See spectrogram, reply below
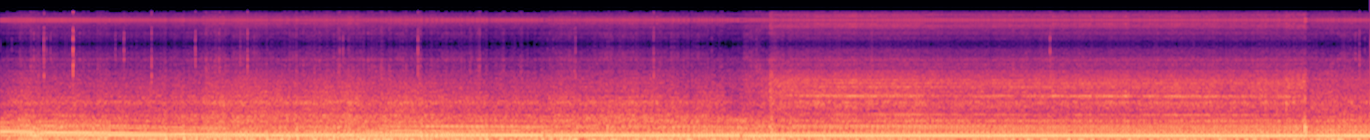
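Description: Engine revs then settles to a steady drone with a slightly uneven, choppy pulse underneath, consistent with a misfire of unknown cause.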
